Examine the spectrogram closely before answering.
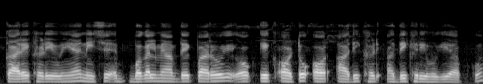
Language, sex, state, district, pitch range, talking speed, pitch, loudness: Hindi, male, Chhattisgarh, Kabirdham, 135-145 Hz, 175 wpm, 140 Hz, -17 LUFS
